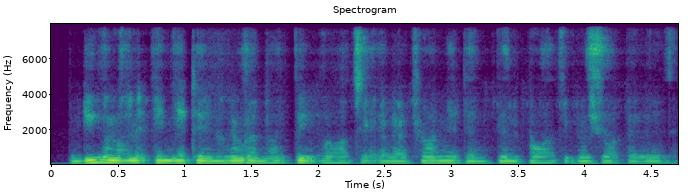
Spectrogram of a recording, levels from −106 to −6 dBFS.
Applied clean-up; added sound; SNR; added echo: neural mask model DeepFilterNet 3.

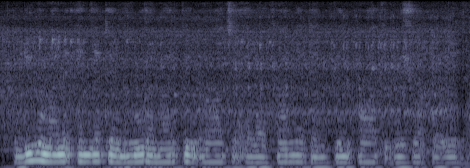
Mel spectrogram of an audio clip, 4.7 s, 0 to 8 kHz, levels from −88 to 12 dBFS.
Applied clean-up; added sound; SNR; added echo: none; Drill; 13 dB; reverberation time 0.2 s.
